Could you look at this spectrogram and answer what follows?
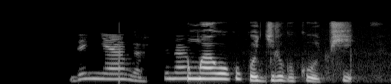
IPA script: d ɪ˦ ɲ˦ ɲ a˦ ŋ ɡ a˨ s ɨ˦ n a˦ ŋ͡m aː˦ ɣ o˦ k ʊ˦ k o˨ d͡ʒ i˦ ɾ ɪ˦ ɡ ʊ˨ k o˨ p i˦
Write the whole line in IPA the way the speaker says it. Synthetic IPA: d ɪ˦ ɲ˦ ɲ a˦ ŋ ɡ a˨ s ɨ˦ n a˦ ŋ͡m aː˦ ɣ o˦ k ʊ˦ k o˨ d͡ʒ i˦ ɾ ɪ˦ ɡ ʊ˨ k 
